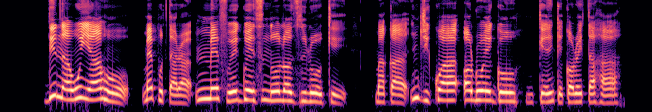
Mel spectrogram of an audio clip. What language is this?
Igbo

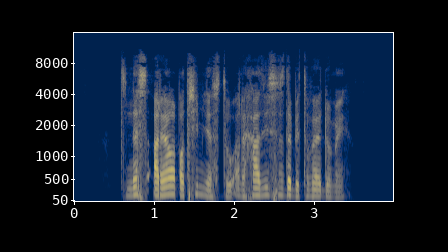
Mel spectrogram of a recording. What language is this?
Czech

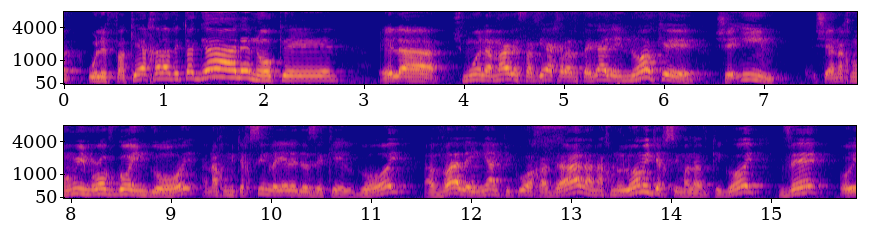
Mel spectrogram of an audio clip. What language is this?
Hebrew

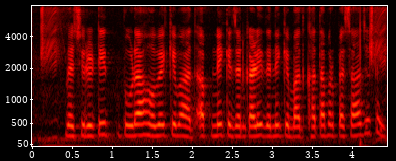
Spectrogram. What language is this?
Magahi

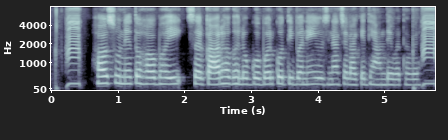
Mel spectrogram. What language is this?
Chhattisgarhi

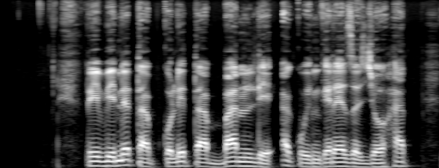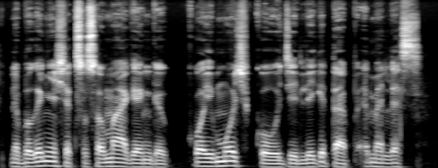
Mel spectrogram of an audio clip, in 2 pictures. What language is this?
Kalenjin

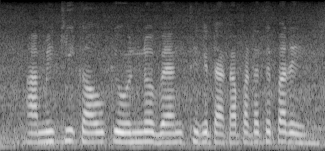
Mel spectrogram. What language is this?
Bangla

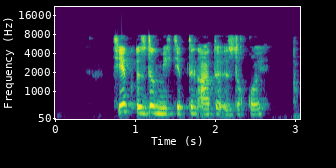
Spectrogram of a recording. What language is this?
Kazakh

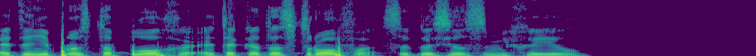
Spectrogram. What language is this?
Russian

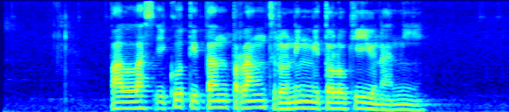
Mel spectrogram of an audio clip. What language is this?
Javanese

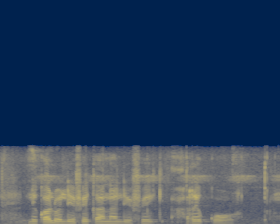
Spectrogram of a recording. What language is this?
Tswana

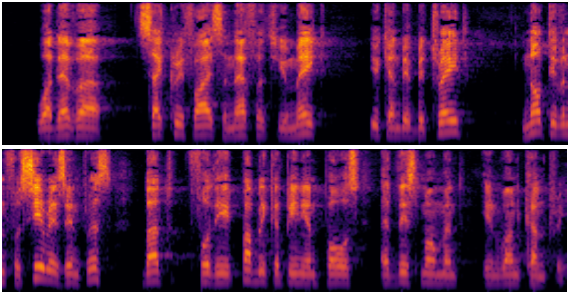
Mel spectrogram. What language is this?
English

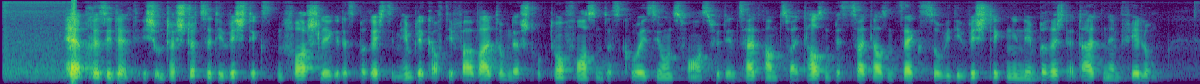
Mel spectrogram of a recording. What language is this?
German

